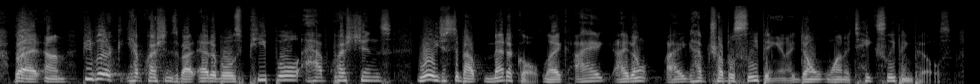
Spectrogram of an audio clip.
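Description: This man's fairly high voice, touched with vocal fry, swings very widely in pitch. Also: moderate pace, dry, close sound with no echo, very clean recording, silent background. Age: 50s. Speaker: magazine publisher. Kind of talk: interview. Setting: studio.

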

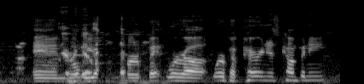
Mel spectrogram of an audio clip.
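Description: A man with an American accent talks at a moderate pace in a high, monotone, flat voice, with a dry, close sound free of echo but noticeable background noise. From Ohio. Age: 40s. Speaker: army veteran, company executive. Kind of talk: casual interview.

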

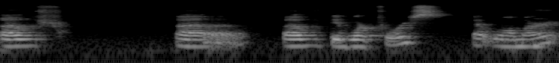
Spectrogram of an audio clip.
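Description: A woman at a medium pitch. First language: Spanish. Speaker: retired retail executive. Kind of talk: interview.

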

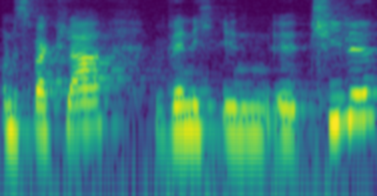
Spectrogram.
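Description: A woman speaks at medium pitch with fairly even intonation. Noticeable background noise runs underneath. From Saxony, Germany (Leipzig). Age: 20s. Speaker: judo athlete. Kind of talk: interview.

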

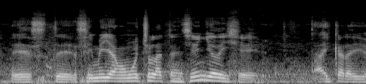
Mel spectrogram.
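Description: Noticeable background noise sits behind a man who speaks at a moderate pace with ordinary pitch variation. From northern Mexico, Chihuahua. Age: 20s. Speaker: amateur podcaster. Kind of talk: solo monologue podcast. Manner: halting, many fillers.

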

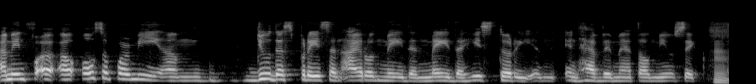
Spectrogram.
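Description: A fairly low-pitched woman's voice with a Filipino accent, at a moderate pace with ordinary pitch variation. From Philippines. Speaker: heavy metal musician. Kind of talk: casual chat. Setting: phone call. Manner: halting.

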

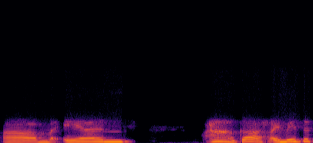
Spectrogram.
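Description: This woman speaks with an American accent. Her pitch varies in an ordinary way. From California. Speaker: business consultant. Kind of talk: interview.

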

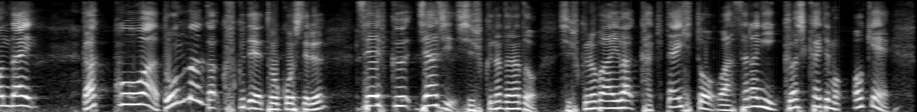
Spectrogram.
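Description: A man with a high pitch speaks in an animated tone at a moderate pace, his pitch swinging very widely. The sound is dry and close, with no echo. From Japan, Sapporo. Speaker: podcast host. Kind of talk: casual chat. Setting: quiet upstairs room of a pub.

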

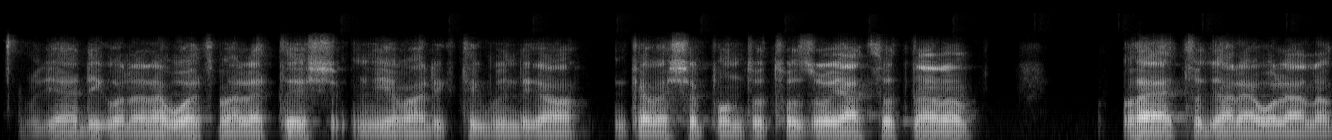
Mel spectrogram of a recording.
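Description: A man speaks at a moderate pace. The sound is dry and close with no echo over a quiet background. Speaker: fantasy football podcast co-host. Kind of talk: casual chat.

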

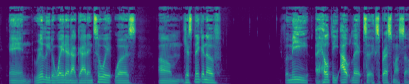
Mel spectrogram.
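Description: This man has an American accent and a fairly low pitch, talking at a moderate pace with fairly even intonation on a very clean recording with a silent background. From Los Angeles. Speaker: rapper and poet. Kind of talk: casual chat. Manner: halting, many fillers.

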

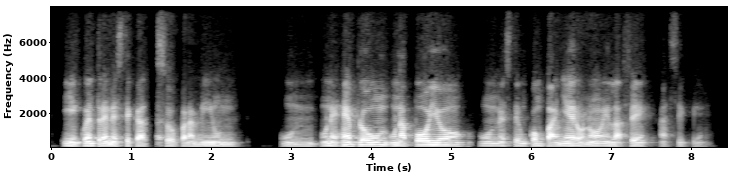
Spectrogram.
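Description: A man with a fairly low voice speaks at a fairly slow pace, his intonation fairly even while his loudness swings widely. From Mexico, Michoacán (Cherán). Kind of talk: interview testimony. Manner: halting, many fillers and repetitions.

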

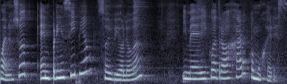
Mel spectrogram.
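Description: A woman with a dark, mellow tone and a fairly high voice speaks at a fairly slow pace, her pitch swinging very widely between long, frequent pauses. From Argentina, Mar del Plata. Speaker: biologist and women's health educator. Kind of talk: radio interview.

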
